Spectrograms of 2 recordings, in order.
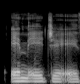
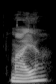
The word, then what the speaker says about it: Maja: M-A-J-A. So Maja. But Afrikaans Maja, okay. people assume it's a Y, right? Maya. Maja. Yeah, they say Maya.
